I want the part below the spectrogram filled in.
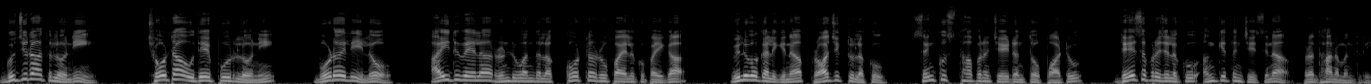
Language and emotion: Telugu, neutral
